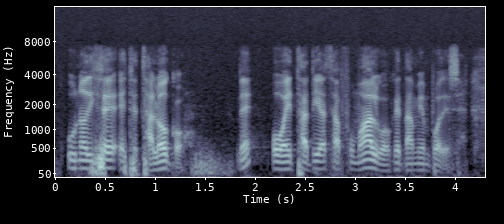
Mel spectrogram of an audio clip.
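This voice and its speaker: This speaker's intonation stays fairly even, in an Extremaduran accent. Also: man. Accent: Extremaduran Spanish, noticeable. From Spain, Extremadura (Badajoz). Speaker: Jesuit priest and psychologist. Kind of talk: talk to a live audience.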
